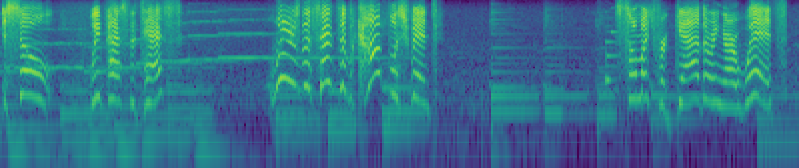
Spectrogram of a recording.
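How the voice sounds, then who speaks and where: A woman voicing a small, chirpy, blunt childlike companion in a video game, with a squeaky voice. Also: expressive, slow, long pauses, dull audio, exaggerated voice. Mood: excitable. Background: prominent game background music.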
